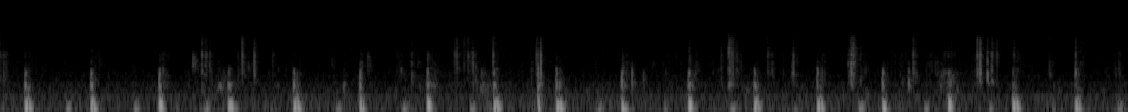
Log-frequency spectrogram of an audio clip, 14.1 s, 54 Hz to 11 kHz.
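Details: Heart sounds of a young female university student recorded for a sleep-aid ASMR: steady, soft thumping heartbeat, about 73 beats a minute, with a faint hum behind it; normal heart sounds.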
